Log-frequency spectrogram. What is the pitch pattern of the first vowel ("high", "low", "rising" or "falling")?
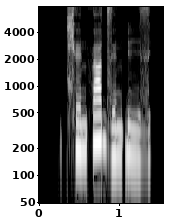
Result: low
